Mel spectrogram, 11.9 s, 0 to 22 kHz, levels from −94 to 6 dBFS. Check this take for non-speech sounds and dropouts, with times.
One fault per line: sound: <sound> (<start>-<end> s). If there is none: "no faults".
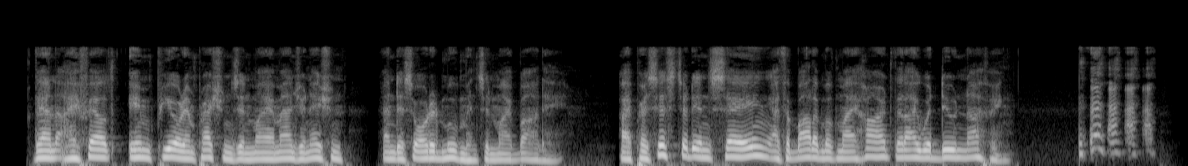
sound: laugh (10.8-11.6 s)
